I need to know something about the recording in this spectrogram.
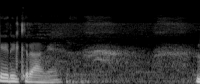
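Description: A crow cawing twice in the background, faintly, after a man's voice stops about half a second in.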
